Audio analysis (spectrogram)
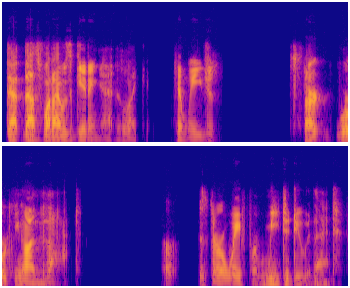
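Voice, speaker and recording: A man's voice: fairly low pitch, expressive, normal speed, pushed and bright, no room sound, lo-fi sound. A man talking casually as a player in a tabletop roleplaying game.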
